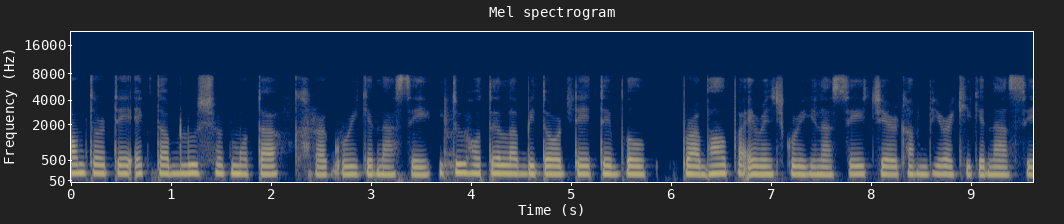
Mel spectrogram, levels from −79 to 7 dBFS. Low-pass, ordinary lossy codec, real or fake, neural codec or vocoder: none; none; fake; codec, 16 kHz, 0.9 kbps, LongCat-Audio-Codec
